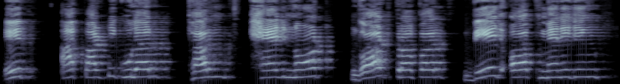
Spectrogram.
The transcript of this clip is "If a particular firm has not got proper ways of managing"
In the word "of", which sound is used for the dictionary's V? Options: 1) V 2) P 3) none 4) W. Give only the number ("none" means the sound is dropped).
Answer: 2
